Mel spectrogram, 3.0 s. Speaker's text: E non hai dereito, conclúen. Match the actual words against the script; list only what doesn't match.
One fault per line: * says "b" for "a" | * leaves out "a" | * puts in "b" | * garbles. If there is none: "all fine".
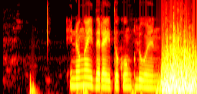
all fine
